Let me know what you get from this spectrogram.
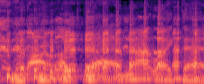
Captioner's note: laughs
